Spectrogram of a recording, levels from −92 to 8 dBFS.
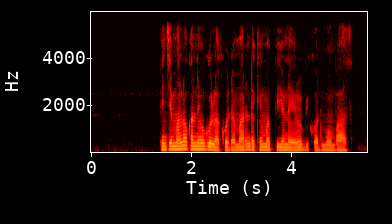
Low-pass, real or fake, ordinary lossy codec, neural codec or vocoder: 5.4 kHz; real; Opus, 64 kbps; none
